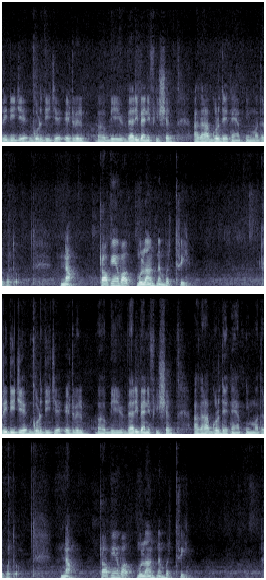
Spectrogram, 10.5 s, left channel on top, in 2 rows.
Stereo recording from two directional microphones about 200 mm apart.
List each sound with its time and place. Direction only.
0.0 s speech: 40° right (ahead or behind); by 5.5 s 15° right (ahead or behind)
6.4 s speech: 5° right (ahead or behind)
7.2 s speech: 20° left (ahead or behind)
7.9 s speech: 10° left (ahead or behind)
